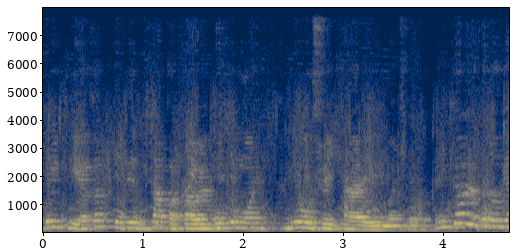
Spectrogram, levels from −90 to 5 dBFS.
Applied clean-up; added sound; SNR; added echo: neural separator model SepFormer DNS4.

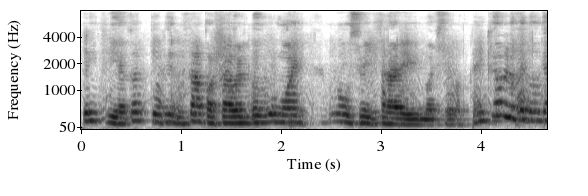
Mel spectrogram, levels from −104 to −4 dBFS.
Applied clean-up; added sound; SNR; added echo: neural mask model DeepFilterNet 3.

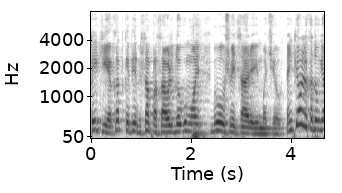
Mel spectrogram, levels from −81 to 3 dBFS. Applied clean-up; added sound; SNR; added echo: none; none; none; none.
